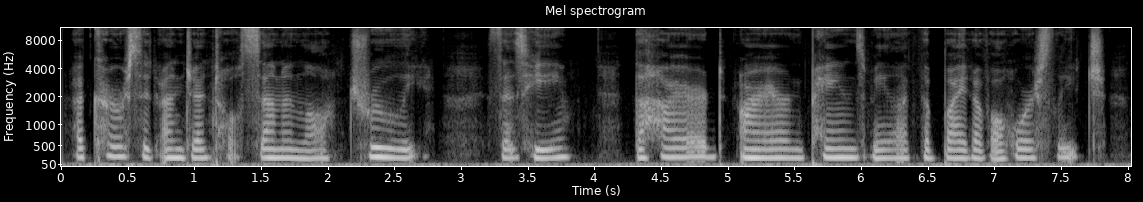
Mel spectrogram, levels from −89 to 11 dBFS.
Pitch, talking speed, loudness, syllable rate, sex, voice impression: 210 Hz, 155 wpm, -17 LUFS, 4.2 syllables/s, female, feminine, slightly adult-like, slightly weak, slightly dark, calm, reassuring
